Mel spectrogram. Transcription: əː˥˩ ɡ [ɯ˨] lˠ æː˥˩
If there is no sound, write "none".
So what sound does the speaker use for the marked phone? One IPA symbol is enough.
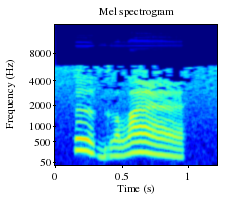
ɯ˨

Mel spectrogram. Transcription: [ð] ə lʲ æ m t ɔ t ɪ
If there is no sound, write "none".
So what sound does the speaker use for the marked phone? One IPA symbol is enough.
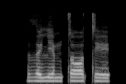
ð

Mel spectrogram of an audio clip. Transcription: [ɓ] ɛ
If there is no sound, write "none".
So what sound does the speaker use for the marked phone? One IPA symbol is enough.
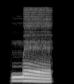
m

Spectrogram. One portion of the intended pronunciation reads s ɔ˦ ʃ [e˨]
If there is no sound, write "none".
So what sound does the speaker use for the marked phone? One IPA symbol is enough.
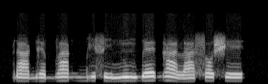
e˦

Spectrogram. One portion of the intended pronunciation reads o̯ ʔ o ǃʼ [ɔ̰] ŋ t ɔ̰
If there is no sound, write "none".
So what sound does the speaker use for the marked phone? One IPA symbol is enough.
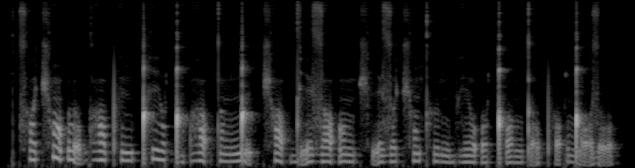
ɔ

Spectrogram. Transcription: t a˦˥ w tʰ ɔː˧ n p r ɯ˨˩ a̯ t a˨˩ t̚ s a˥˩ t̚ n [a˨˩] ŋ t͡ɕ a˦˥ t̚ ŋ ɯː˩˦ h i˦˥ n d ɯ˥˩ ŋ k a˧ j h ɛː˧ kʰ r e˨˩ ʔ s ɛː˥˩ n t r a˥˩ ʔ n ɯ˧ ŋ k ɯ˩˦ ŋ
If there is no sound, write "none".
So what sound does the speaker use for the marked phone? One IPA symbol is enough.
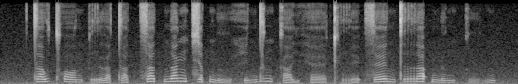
a˥˩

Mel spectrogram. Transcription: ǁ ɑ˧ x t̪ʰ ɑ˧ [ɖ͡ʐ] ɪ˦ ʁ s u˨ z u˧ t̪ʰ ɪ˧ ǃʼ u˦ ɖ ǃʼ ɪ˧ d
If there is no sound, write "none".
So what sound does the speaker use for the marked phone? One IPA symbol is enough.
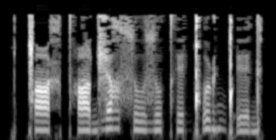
ɖ͡ʐ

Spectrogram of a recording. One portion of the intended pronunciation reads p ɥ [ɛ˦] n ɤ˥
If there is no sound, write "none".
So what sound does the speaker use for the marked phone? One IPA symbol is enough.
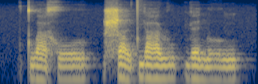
ɛ˥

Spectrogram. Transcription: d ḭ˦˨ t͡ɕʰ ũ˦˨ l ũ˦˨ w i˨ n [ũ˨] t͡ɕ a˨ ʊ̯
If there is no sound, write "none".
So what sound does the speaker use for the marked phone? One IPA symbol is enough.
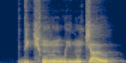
ũ˨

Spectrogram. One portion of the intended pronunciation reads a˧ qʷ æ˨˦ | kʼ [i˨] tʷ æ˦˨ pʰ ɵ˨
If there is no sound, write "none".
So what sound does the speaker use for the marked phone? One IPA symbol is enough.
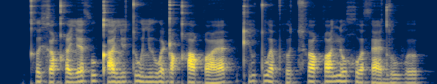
i˦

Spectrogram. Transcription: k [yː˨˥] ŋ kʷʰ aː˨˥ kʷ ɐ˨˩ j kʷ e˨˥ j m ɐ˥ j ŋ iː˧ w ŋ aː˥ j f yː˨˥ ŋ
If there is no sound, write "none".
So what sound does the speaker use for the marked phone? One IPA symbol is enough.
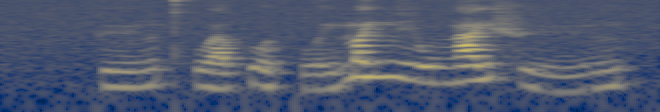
yː˨˥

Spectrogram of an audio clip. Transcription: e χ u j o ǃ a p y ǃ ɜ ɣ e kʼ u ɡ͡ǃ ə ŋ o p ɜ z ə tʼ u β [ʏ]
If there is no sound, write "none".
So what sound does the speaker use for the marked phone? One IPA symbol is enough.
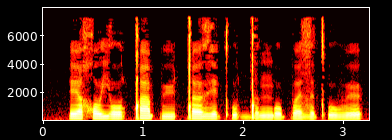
ʏ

